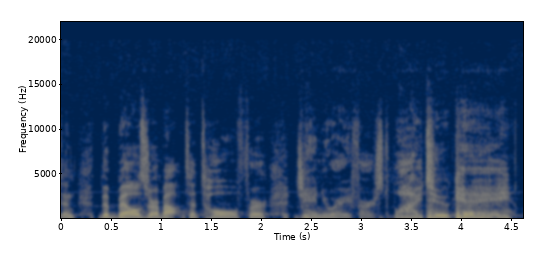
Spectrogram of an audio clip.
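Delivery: hushed, slowing down to the moment; spooky whisper, slow; dramatic whisper. Acted. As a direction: whisper it like a suspense buildup.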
